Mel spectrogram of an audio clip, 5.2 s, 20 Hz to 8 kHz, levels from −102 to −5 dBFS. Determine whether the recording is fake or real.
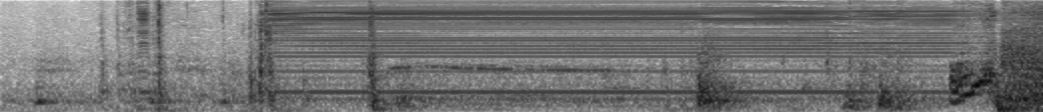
real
